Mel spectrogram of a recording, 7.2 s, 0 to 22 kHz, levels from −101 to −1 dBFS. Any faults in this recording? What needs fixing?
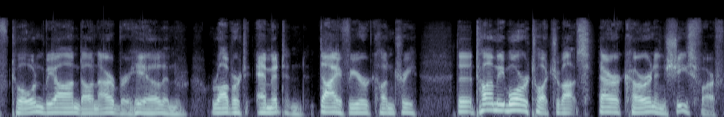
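A short stall from a late packet at 4.61 to 4.72 s holds the sound for about 86 ms while the jitter buffer is empty, then resumes with nothing lost.

A call audio freeze at 5.87 to 6.01 s stretches the sound into a fading buzz for about 123 ms, including 60 ms of silence. The likely cause is packets held up in transit.

Fix both by giving the jitter buffer more headroom or adaptive depth, and by reducing network delay variation on the call path.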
